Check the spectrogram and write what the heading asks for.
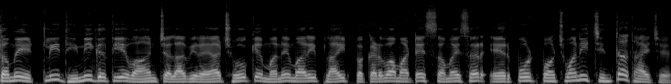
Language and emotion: Gujarati, fearful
